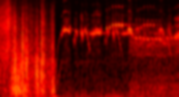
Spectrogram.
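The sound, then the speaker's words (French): Many birds chirp from a big tree, with high, quick, overlapping calls and trills following a short burst of rustling noise at the start. “C'est la page des oiseaux.”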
